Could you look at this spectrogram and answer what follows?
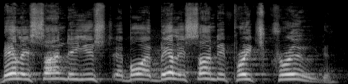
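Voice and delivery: high, loud revival preaching with gasped "uh" between phrases; fiery country Baptist sermon cadence; full-force preaching. Real, not acted. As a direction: preach it hard, driving every phrase up high.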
